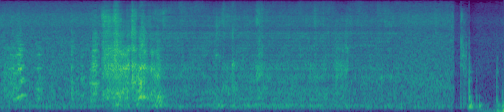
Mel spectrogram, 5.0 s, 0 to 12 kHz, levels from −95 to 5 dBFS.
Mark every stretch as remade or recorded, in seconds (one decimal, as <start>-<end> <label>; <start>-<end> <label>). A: 0.0-1.0 recorded; 1.0-4.0 remade; 4.0-5.0 recorded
